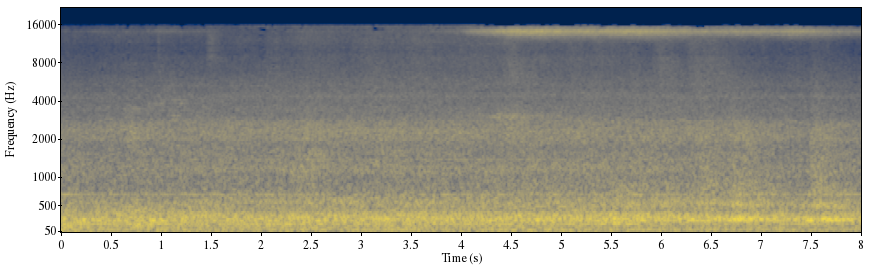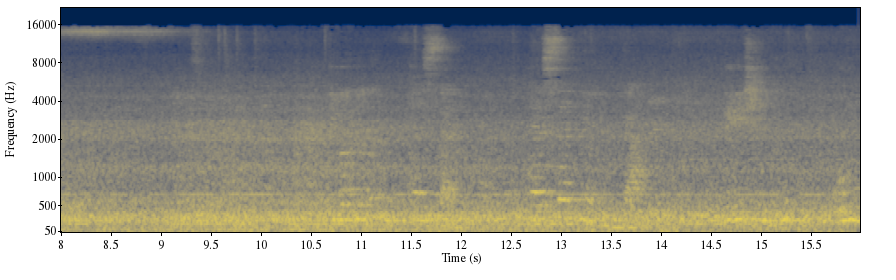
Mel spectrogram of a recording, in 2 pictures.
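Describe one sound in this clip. The carriage rattles and creaks as it moves.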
